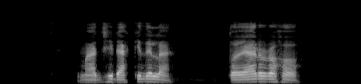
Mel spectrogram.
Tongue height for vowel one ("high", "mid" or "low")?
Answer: low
